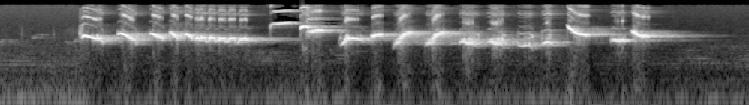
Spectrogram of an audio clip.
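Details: Orange-headed thrush in a continuous, lively 'gacor' song meant to provoke a reply. A rapid chattering stream of slurred whistled notes lasts over four seconds, jumping up and down in pitch without a break.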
